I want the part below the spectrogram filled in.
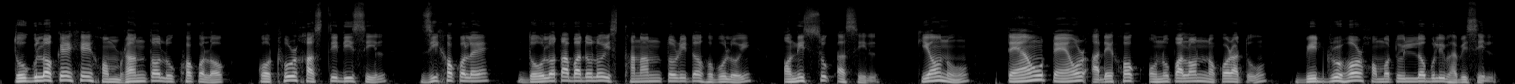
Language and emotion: Assamese, neutral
